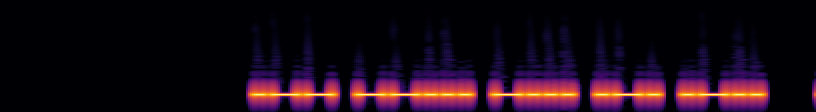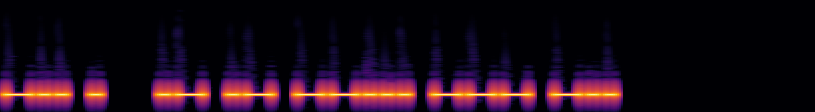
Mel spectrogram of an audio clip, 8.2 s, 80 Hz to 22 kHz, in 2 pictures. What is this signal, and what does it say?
Morse code, heard as a keyed tone, about 28 wpm, 700 Hz. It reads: W7BRL DE AA7OD
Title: USA Callsign DE Callsign - 5 Characters - 28wpm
